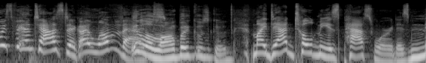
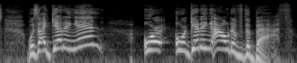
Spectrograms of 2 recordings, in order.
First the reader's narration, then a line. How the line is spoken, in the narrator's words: yells back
